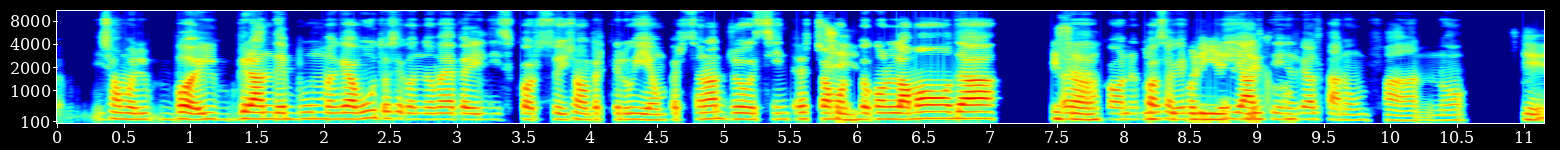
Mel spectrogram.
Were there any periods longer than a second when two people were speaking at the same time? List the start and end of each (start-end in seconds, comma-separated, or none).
7.5-9.3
